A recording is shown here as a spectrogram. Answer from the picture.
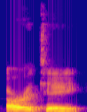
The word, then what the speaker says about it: arete: Here again, it's the same Greek word, arete, A-R-E-T, long E,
